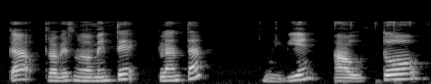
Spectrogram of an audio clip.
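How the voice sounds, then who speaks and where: A woman's voice: fairly low pitch, lively intonation, takes it slowly, fairly bright tone. A woman teacher patiently walking students through textbook activities step by step in an online lesson. She often adds a questioning tag and stretches out key words as she writes them. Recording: dull lo-fi screen-recording audio.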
